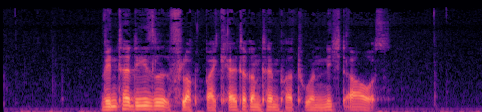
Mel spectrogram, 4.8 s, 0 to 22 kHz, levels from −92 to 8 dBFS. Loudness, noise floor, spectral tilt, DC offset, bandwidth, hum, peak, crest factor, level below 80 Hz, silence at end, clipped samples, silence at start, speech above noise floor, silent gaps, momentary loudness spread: -20 LUFS; -52 dBFS; -7 dB/octave; under 0.1%; 16 kHz; none; -2 dBFS; 20 dB; -50 dBFS; 1 s; under 0.1%; 1 s; 33 dB; none; 7 LU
